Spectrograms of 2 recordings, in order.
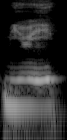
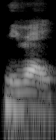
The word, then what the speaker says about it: Mireille: Yeah, Robert passes by Miri with a smile as I'm saying it right, Miri. Mirei. Mireille, thank you.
